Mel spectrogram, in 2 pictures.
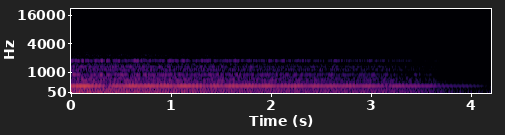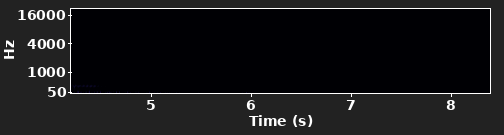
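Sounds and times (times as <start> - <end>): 
Sequential Prophet X synthesizer: 0.0 - 4.2.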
